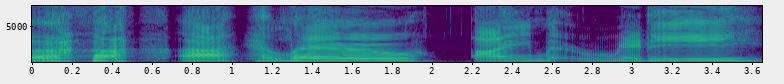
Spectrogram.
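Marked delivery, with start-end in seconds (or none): 1.1-3.7 put-on valley girl cartoon voice. Answering a request to say it as a valley girl SpongeBob, in valley girl SpongeBob voice. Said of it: "like a valley girl SpongeBob".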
